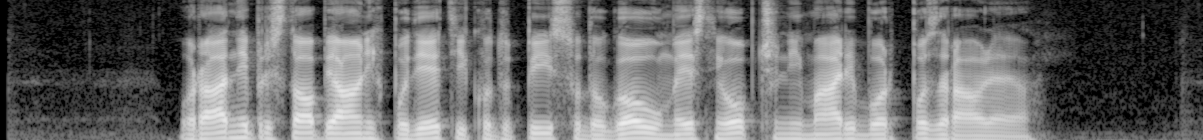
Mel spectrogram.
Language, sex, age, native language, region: Slovenian, male, 30-49, Slovenian, Southeast Slovenia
